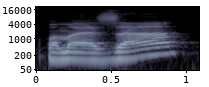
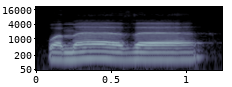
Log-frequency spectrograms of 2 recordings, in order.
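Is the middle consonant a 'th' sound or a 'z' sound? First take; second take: z sound; th sound. First: The middle consonant is a buzzing z sound. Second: The middle consonant is a voiced th sound. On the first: The speaker calls it wrong. "Wamaza is wrong" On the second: The speaker calls it right.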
